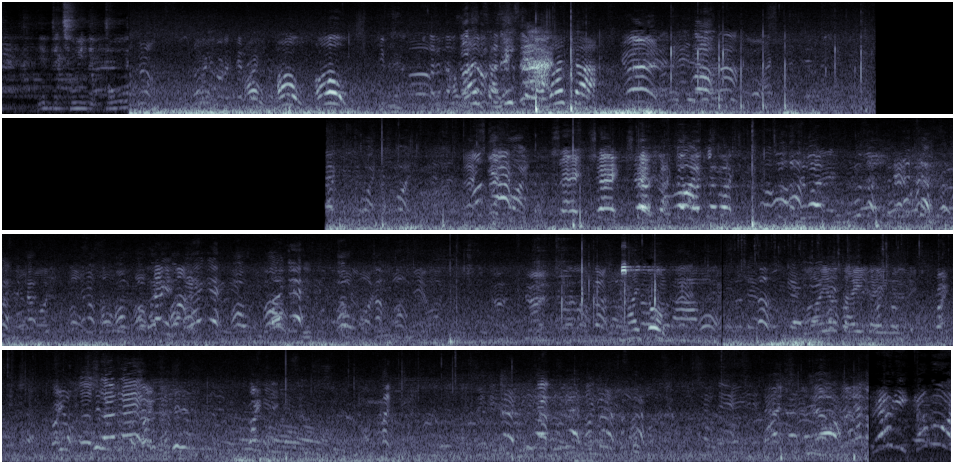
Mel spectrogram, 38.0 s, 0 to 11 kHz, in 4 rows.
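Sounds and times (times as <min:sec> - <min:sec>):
players calling and shouting: 0:00.0 - 0:08.5, 0:12.8 - 0:38.0.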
